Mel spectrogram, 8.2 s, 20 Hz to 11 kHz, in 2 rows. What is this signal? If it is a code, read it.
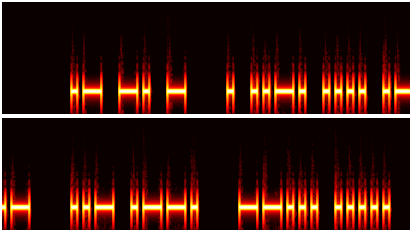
Morse code, heard as a keyed tone, about 21 wpm, 700 Hz. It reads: ANT EFHW UP 75
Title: K1USN SST QSO Practice 20wpm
